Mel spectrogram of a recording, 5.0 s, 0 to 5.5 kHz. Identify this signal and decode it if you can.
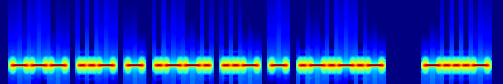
Morse code, heard as a keyed tone, about 25 wpm, 600 Hz. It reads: OUTPUT. <BT>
